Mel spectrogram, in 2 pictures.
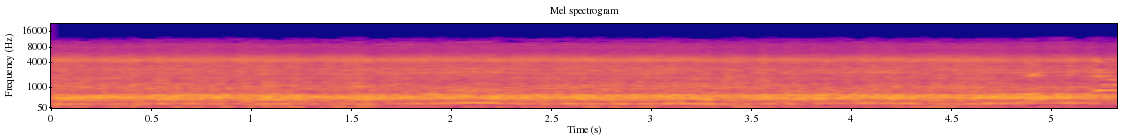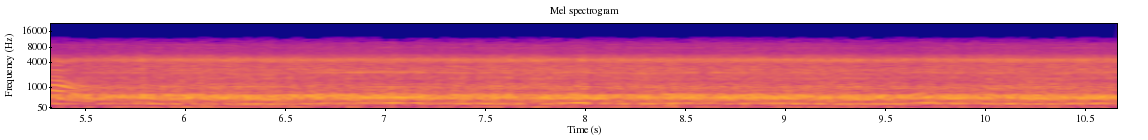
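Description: NutriBullet personal blender motor running steadily at full speed, grinding a thick load of frozen banana, blueberries and almond milk. The bananas are still too frozen, so the blend takes a long time to come smooth.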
